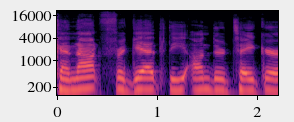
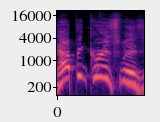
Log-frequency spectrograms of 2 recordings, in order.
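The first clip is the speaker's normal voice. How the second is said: all-excited, very high cheer; 9 semitones higher than usual. Retelling how a scene began, imitating Pikey sounding excited. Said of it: "he's all excited and shit".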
